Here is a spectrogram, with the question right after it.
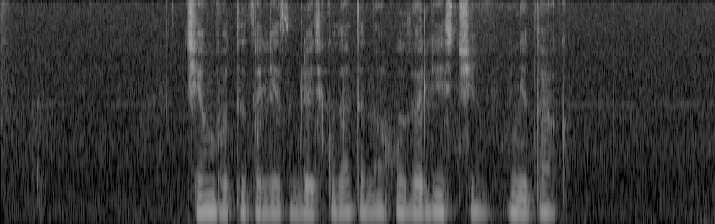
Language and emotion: Russian, neutral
